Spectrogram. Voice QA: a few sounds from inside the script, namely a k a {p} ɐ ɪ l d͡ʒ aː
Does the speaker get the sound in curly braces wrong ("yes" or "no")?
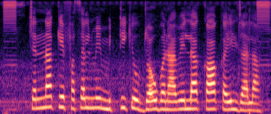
yes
